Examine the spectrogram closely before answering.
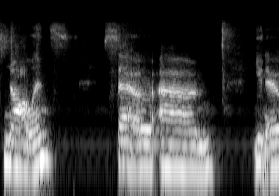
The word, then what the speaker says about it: New Orleans: Again, Hurricane Katrina, New Orleans is still not the same, and I know it's Nolans.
